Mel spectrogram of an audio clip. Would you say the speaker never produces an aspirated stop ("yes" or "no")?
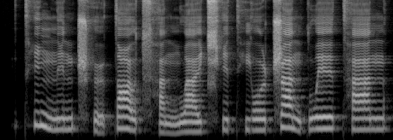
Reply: no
